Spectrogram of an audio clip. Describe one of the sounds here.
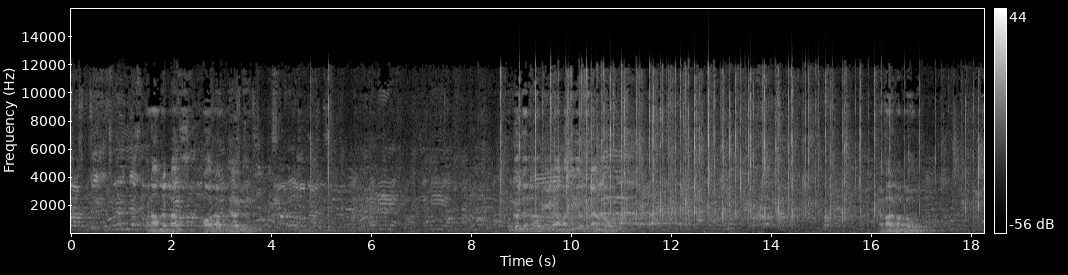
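Spectators shout encouragement in a large echoing hall.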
